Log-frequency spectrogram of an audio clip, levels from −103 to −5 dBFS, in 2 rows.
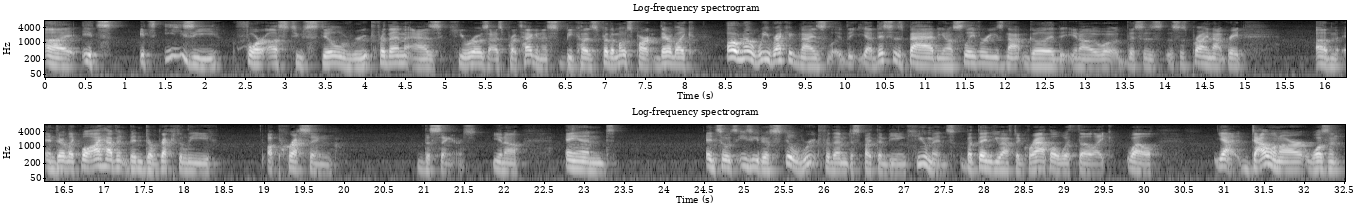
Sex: male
